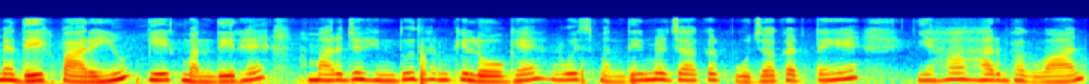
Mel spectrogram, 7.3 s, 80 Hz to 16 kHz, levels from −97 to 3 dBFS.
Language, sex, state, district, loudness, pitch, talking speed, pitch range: Hindi, female, Uttar Pradesh, Jyotiba Phule Nagar, -16 LUFS, 220 Hz, 230 wpm, 200-235 Hz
